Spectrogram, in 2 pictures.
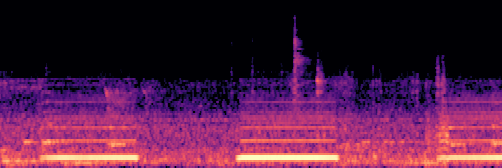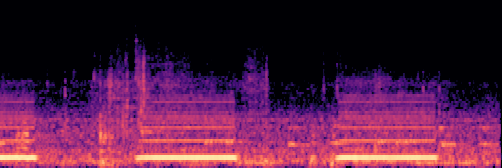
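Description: Telephone ringing signal: a low electronic buzz that sounds for about a second and pauses for about a second, repeating evenly five times.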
